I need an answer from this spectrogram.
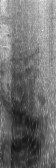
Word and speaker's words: Geralt: I know that one, Geralt, I think that's how you say it, right? Geralt?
